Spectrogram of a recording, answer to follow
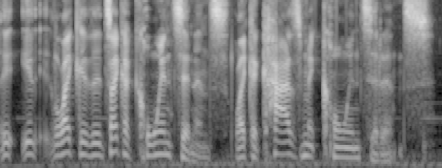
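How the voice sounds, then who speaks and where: A man voicing a tense, hot-tempered younger criminal who speaks in profane, rough language. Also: a little high, sing-song, fairly bright tone, dry recording, soft background music, pitched above the performer's own voice, full character voice. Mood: earnest. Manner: snarling, profane, halting when explaining.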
